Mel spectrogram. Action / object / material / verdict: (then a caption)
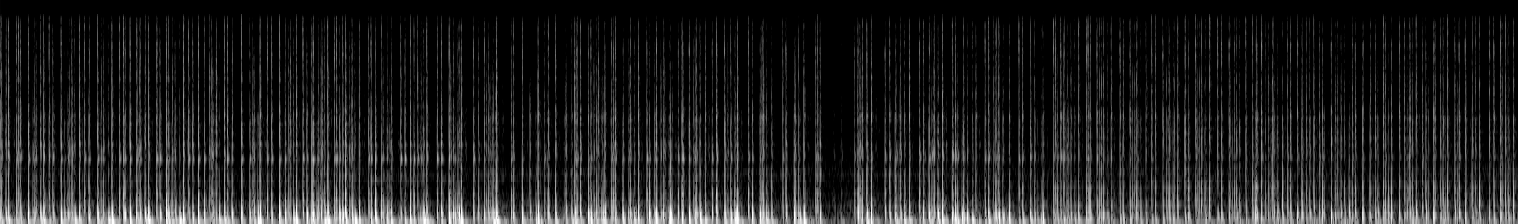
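scrape / corrugated plastic tube / plastic / none. A hollow, purple corrugated plastic tube about a forearm long, held horizontally close in front of a microphone, is scratched and tapped along its ridges with long teal-painted nails. The result is a dense, continuous stream of quick, dry ribbed clicks and rasps with a heavy low-end thump and almost no ring. There is a brief near-silent gap around the eight-second mark before the scratching resumes.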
